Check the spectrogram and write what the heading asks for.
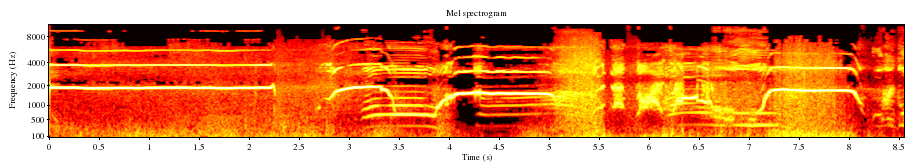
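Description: Two riders screaming as a slingshot ride launches them upward, with wind buffeting the microphone. One long, high scream is held for about two seconds, then come shorter rising and falling screams and a noisy gust, and another long scream near the end.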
